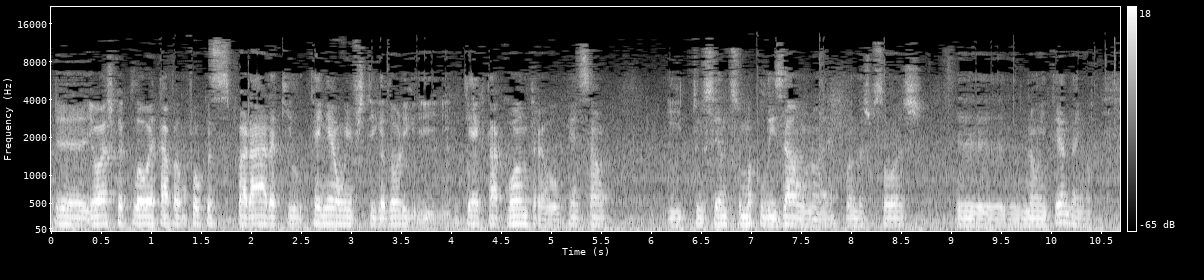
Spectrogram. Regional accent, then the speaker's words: Portugal; sou português, não vivo em Angola, venho cá períodos mais ou menos 6 em 6 meses, e também estou a fazer um doutoramento em Londres

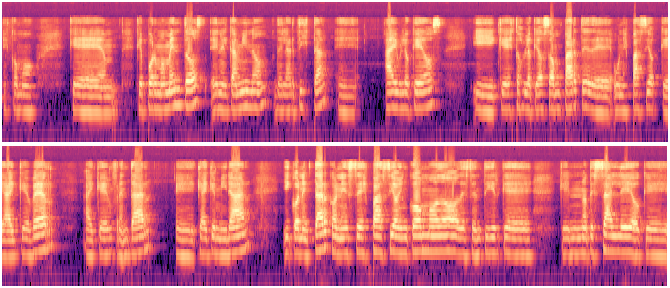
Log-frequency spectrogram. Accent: Venezuela; now in Argentina; soy venezolana y hace muchos años que estoy viviendo en Argentina y hace bastantes años también acá en el Valle. Y bueno, yo nací en el año 86

